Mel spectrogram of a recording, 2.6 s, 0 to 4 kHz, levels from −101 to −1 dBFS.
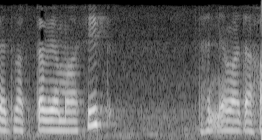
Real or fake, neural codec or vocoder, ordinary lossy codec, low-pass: real; none; AAC, 24 kbps; 3.6 kHz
